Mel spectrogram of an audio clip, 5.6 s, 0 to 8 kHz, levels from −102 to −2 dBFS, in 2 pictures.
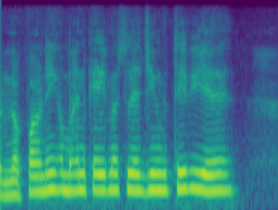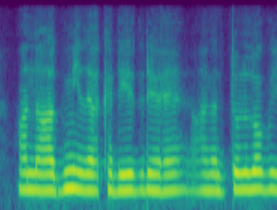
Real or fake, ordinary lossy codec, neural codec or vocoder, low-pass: fake; none; codec, 16 kHz in and 24 kHz out, 0.6 kbps, FocalCodec, streaming, 2048 codes; 7.2 kHz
